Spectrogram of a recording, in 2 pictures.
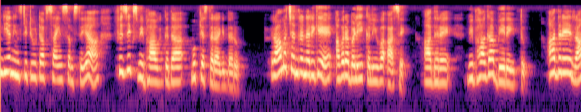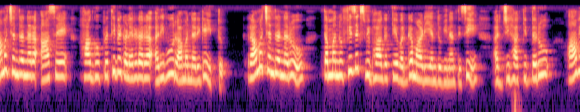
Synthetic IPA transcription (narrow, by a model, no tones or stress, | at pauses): nɳɖijɐninsʈiʈjuːʈaːpʰsɐjnsːɐmst̪ʰɛjɐ | pʰisiksʋibʱaːɡɐɡɐd̪ɐmukʰjɐst̪ʰɐɾaːɡid̪ːɐɾṵ | ɾaːmɐt͡ʃɐnd̪ɾɐnɐɾiɡe̞ɐʋɐɾɐbɐɭikɐlijuʋɐʔaːse̞ | aːd̪ɐɾe̞ | ʋibʱaːɡɐbeːɾe̞it̪ːu | aːd̪ɐɾe̞ɾaːmɐt͡ʃɐnd̪ɾɐnːɐɾɐʔaːse̞ | haːɡuːpɾɐt̪ibɛɡɐɭɛɾɐɽɐɾɐʔɐɾiʋuːɾaːmɐnːɐɾiɡe̞it̪ːu | ɾaːmɐt͡ʃɐnd̪ɾɐnɐɾu | t̪ɐmːɐnːupʰisiksʋibʱaːɡɐkːe̞ʋɐɾɡɐmaːɽie̞nd̪uʋinɐnt̪isi | ɐɾd͡ʒiɦaːkid̪ːɐɾuː | aːʋ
